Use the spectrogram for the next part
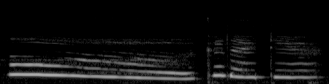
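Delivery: real yawn running into the words. Real, not acted. Zookeeper's wife to her husband at bedtime, yawning goodnight. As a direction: start high and loud in a yawn, talk through it. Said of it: "that was a real yawn".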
